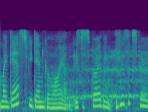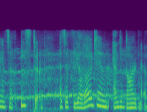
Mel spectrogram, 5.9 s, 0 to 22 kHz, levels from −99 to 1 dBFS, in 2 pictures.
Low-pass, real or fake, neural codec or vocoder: 7.2 kHz; fake; codec, 16 kHz, 2 kbps, X-Codec, HuBERT features, trained on general audio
